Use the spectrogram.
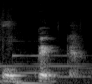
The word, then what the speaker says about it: OPEC: and exporting countries but we never say c we always say opec we do not pronounce this e as a letter we pronounce e as a vowel sound this is a tendency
